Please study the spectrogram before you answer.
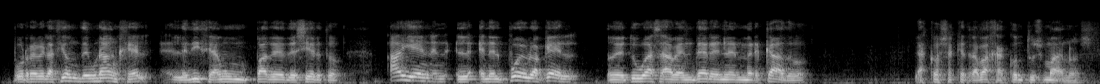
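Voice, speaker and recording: A man, a priest, giving a radio homily that rises in pitch on key words, with many rhetorical questions. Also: darkish tone. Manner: preaching, rising in pitch on emphasis, rhetorical questions. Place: radio studio.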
